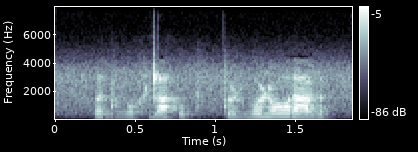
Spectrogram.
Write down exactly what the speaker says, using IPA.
ədʱoxɖax okʷtːuɳɦoɳ ɔ ɾaɳ

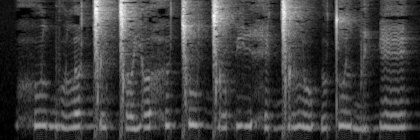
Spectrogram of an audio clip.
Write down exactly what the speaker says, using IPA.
hu˦lbu˨ lɤ˦ ɡ͡ǀe˦˨ ǀɤ˨jɤ˦ hɯ˦ǀu˦ ɡ͡ǀɤ˦pji˦he˧ɡ͡ǀɯ˦ lu˨ʔɯ˨tʷi˦˨l bi˨ɠe˦

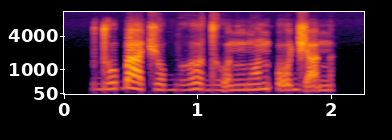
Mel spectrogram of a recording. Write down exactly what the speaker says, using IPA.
do˨˦ɓa˦˨t͡ʃo˩ bʱɤ˩˧˩ dʱo̰˩nŋɡɔ̃˨˦n ʔo̰˨˦d͡ʒa̰˩n

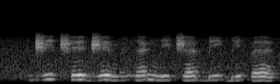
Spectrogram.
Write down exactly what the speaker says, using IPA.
d͡ʒi˩˧˩t͡ʃʰe˩˧˩ d͡ʒe˩˧˩mə̤˩˧ zɛ˩˥ŋ͡mi˩˧t͡ʃɛ˩˧ ɓi˩˧˩ɡ͡bi˩˥pɛ˩˧˩

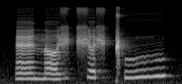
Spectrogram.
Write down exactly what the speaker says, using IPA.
ɛn ʌʒt͡ʃʌʃ ǁu

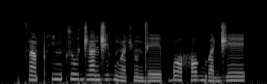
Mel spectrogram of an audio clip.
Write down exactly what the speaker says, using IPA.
t͡sã˨ pʰi˦ŋt͡suː˦d͡ʒã˦ d͡ʒi˦ ɡʷã˨ʃũ˨deː˨ ɓɔ˦˨ hɔ˦ɡʷa˨ d͡ʒe˦

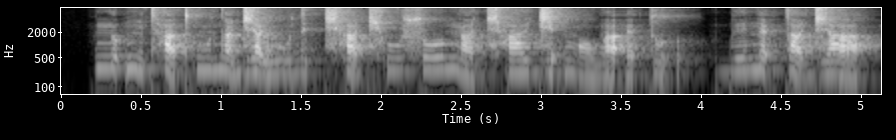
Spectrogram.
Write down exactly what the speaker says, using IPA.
nʊ˦ʔŋĩ˦˨ tʰä̰˦˨tʰũ˦dã˦˨d͡ʑa̰˦˨ɪ̯ wṵ˦˨dɪ˦ʔt͡ɕʰä̰˦˨t͡ɕʰu˦ so˦ʊ̯ŋä˨ t͡ɕʰa˦ɪ̯d͡ʑɛ˦ʔŋɔ˨ wä̰˦˨ʔɛ˦ʔtʊ˦ʔ | be˦nɛ˦ʔtä̰˦˨ d͡ʑä̰˦˨

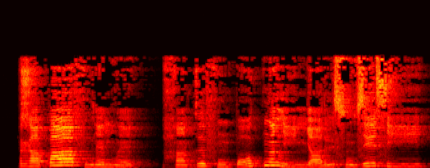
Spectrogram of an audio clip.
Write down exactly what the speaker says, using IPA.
ɣa˧ paː˦ fu˨ɾɛ̃˧ɡʷɛ̃˨ | hã˨kə˧ fũ˨pɔ˨˦kʷã˦ li˨ ɲa˨ɾɨ˧sũ˨ ze˦siː˧

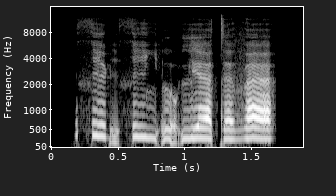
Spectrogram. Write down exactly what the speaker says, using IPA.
θiɽḭ θiʎḛlo̰ lʲætɛ væ

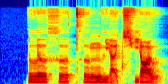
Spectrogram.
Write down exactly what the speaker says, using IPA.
lɤ˥˩xɤ˧˥ t̪ʰɤ˧˥ŋljä̰˨˩t͡ɕʰjɑ˥˩ʊ̯

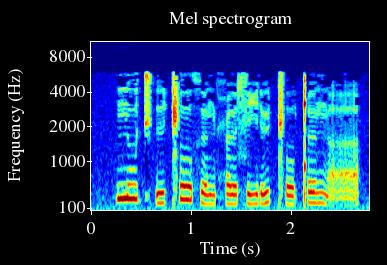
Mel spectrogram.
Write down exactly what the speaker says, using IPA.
nu˦t͡ʃʼɨ˨˦ǁo˦xɵ˨ŋ ħɵ˨si˨ ɾʉ˦ǁo˨ǃɵ˦ŋa̰˨˦

